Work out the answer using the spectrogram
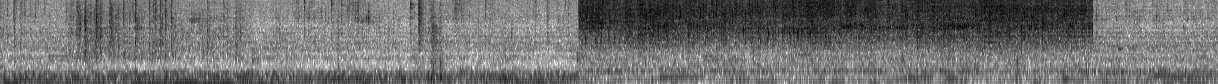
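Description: Karaage (floured chicken pieces) sizzling in a frying pan of hot oil: a loud, steady hiss that starts abruptly about six seconds in and cuts off about five seconds later. Before it come softer kitchen noises with a few clicks.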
